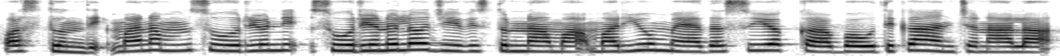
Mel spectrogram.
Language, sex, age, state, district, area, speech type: Telugu, female, 60+, Andhra Pradesh, Kakinada, rural, spontaneous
